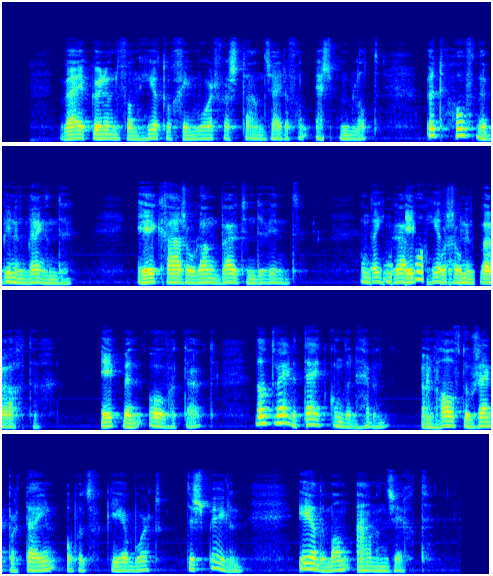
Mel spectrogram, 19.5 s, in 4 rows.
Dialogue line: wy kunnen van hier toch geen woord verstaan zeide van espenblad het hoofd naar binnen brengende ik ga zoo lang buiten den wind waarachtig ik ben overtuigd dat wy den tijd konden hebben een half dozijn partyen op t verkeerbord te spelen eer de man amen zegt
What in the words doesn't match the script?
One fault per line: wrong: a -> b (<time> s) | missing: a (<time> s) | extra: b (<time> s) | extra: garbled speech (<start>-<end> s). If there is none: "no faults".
extra: garbled speech (8.5-9.6 s)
